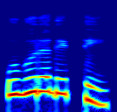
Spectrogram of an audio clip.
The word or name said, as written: ಉಗುರದಿಟ್ಟಿ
